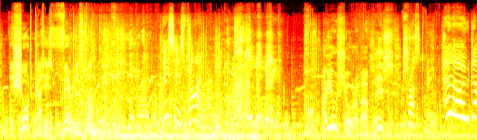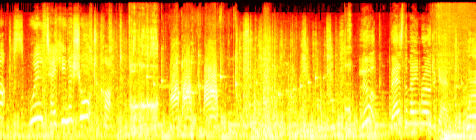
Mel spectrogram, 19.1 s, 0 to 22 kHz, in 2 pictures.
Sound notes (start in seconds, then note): 4.4 laughs; 6.0 snorts; 12.0 snorts; 12.1 ducks quack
